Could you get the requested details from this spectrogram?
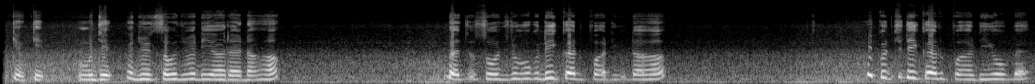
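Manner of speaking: high wailing confession through tears; crying Ritu. Acted. Ritu cries to Jiya confessing love, high wailing voice. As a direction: sob out how much you love her. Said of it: "रोते रोते ऐसे बोलती है".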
